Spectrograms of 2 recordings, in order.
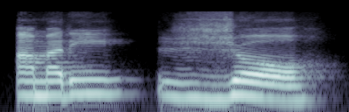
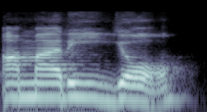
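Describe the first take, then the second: First: The double L sounds like zh. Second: The double L sounds like y. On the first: This is how it is said in Uruguay. "in Uruguay, it's amarillo, jo, kind of like a like a J in French or like a Z H" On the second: This is the simplified version to be learned. "we are going to be learning the y version, so amarillo"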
